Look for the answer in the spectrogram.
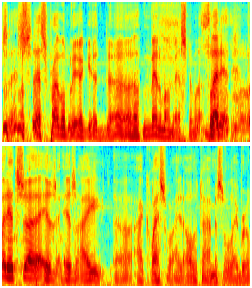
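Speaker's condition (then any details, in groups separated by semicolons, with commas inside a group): Spasmodic dysphonia; vocal folds slam together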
